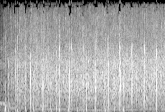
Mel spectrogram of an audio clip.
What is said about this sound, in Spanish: Pues oye, también el aplauso del día para él, ¿eh? Por supuesto. Venga, pues sí. Venga. También el aplauso del día. Venga.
